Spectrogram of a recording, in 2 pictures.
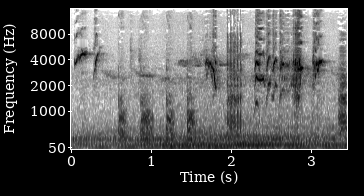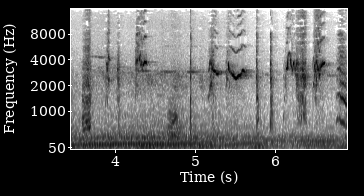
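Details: Asian pied starling (jalak kebo) song in gacor style: continuous varied medley of sliding whistles, squeaky slurred notes and harsh clicking bursts, with a low steady hum underneath.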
